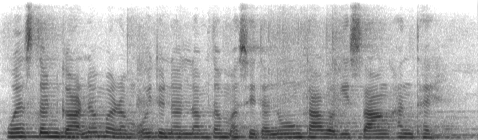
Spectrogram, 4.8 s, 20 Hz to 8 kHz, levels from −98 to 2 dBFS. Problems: constant background noise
